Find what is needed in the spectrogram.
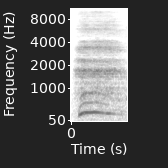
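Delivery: long, soft calming breath; real deep breath to settle down. Real, not acted. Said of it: "take a deep breath".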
